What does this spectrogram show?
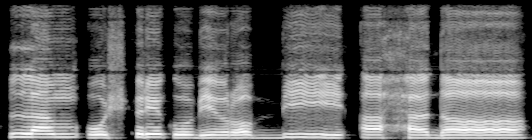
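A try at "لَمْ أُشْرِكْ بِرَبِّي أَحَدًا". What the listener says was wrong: اشرکو نہیں ہے وہاں پہ، اشرکو نہیں ہے، دیکھ کے پڑھیے.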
